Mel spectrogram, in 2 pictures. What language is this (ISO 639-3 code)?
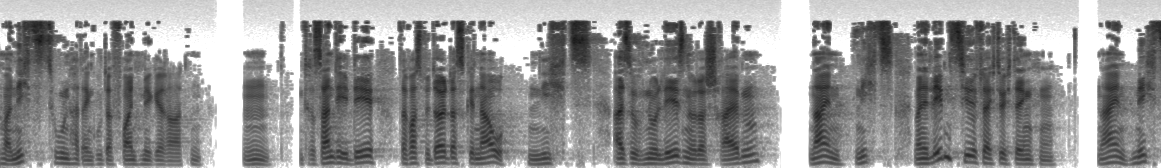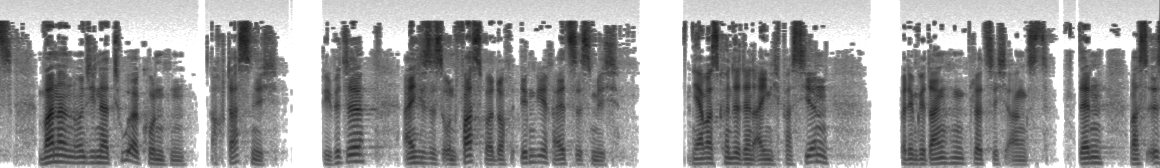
deu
